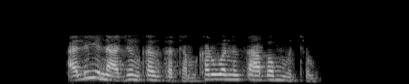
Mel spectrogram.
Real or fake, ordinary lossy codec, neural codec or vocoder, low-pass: real; AAC, 16 kbps; none; 7.2 kHz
